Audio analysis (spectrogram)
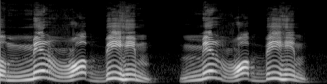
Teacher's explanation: یہاں پر ناک میں آواز نہیں گئی، را میں ناک میں آواز نہیں جاتی، یہاں پہ نہیں گئی۔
